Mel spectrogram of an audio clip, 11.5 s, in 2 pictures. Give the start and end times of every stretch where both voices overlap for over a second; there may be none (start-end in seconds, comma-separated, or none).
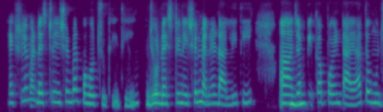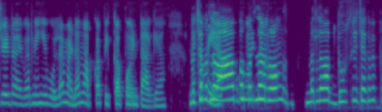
8.6-10.0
